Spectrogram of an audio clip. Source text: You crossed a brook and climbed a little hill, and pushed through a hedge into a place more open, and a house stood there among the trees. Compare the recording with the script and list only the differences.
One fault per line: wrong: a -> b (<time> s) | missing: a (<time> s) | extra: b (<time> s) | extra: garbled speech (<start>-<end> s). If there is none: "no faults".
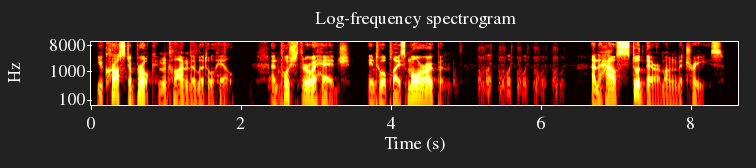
no faults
